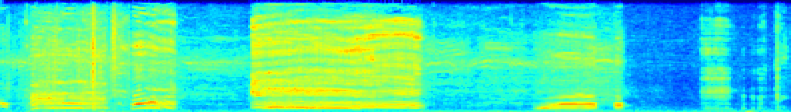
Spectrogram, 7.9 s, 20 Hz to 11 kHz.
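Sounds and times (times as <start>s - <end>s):
robot dinosaur toy crying and screaming while held by its tail and hit: 0.0s - 6.3s.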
